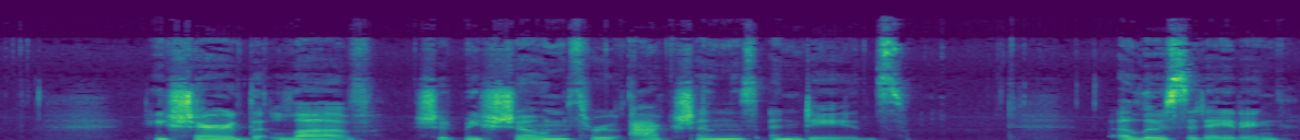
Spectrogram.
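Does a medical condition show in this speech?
No.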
